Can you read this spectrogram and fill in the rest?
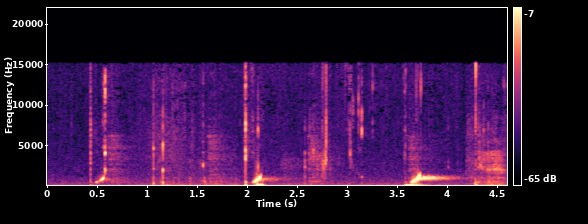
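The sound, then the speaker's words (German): A voice imitates dripping water with a few wet mouth plops, each a short hollow bloop, spaced irregularly over a few seconds in otherwise quiet surroundings. “so Tropfgeräusch.”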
